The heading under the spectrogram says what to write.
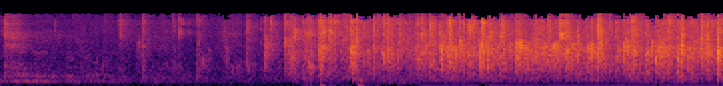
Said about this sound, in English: There's no peace in your clapping.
